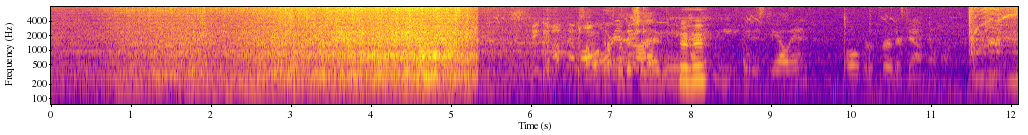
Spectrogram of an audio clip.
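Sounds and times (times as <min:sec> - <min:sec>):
engine revving hard: 0:00.6 - 0:05.4, 0:11.4 - 0:12.0.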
